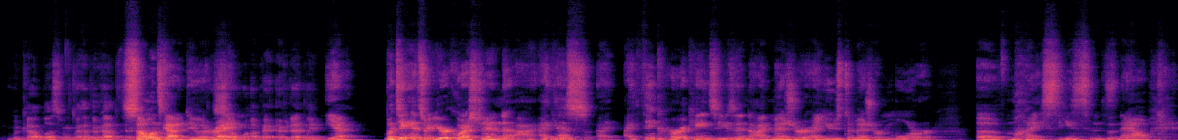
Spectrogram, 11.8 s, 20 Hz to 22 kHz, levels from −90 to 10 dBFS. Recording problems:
off-mic speech; far
room echo; slight; dies away in 0.3 s

